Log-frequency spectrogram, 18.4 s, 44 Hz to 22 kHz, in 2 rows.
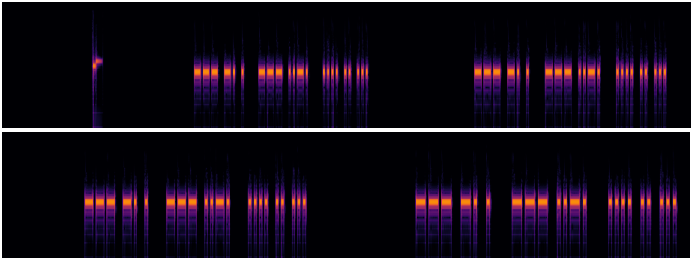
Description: Morse code, heard as a keyed tone, about 35 wpm, 700 Hz. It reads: ONE OF HIS ONE OF HIS ONE OF HIS ONE OF HIS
